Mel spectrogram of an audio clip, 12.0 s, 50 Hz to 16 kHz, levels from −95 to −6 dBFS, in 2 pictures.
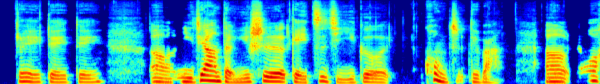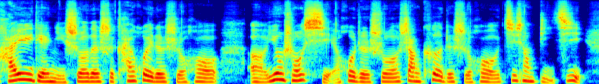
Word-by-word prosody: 对 175 Hz, -3 st, -1 dB
对 155 Hz, -2 st, -4 dB
对。 155 Hz, +3 st, -7 dB, 0.4 s
呃， 165 Hz, 0 st, -1 dB, 0.2 s
你 165 Hz, -1 st, +1 dB
这 235 Hz, -, +4 dB
样 210 Hz, -3 st, +7 dB
等 -, -, -1 dB
于 155 Hz, +2 st, -3 dB
是 180 Hz, 0 st, +5 dB
给 150 Hz, -4 st, -2 dB
自 190 Hz, +8 st, -1 dB
己 135 Hz, -6 st, -5 dB
一 135 Hz, -, -7 dB
个 145 Hz, -3 st, -2 dB, 0.3 s
控 250 Hz, -, +2 dB
制， 145 Hz, -, -4 dB
对 160 Hz, -, -4 dB
吧？ -, -, -8 dB, 0.4 s
呃， 170 Hz, 0 st, +2 dB
然 160 Hz, -, -3 dB, 0.2 s
后 210 Hz, -, +2 dB
还 205 Hz, +2 st, +2 dB
有 255 Hz, -, +7 dB
一 250 Hz, -, +4 dB
点， 175 Hz, -5 st, +3 dB
你 145 Hz, -2 st, -5 dB
说 175 Hz, +4 st, +2 dB
的 175 Hz, 0 st, +3 dB
是 175 Hz, 0 st, -1 dB
开 200 Hz, +4 st, -2 dB
会 210 Hz, 0 st, +2 dB
的 170 Hz, -2 st, +2 dB
时 155 Hz, -2 st, -5 dB
候， 160 Hz, -1 st, -3 dB, 0.3 s
呃， 155 Hz, -1 st, -3 dB
用 260 Hz, +4 st, +6 dB
手 220 Hz, -1 st, +2 dB
写 235 Hz, -, +3 dB
或 205 Hz, -, 0 dB
者 165 Hz, -3 st, 0 dB
说 170 Hz, +1 st, -1 dB
上 190 Hz, -1 st, 0 dB
课 235 Hz, +3 st, 0 dB
的 165 Hz, -2 st, -4 dB
时 150 Hz, -3 st, -4 dB
候 155 Hz, -1 st, -3 dB
记 170 Hz, +8 st, -2 dB
上 205 Hz, -3 st, 0 dB
笔 165 Hz, -4 st, -10 dB
记。 215 Hz, -, -2 dB
170 Hz, 255 characters per minute, -19 LUFS, 160-200 Hz, 0.4 s, 样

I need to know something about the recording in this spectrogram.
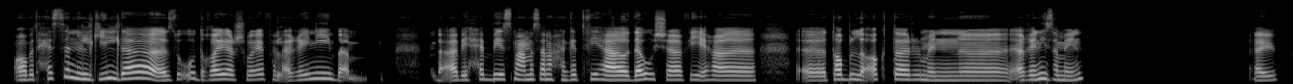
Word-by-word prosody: آه، 205 Hz, -, 0 dB
بتحِسّ 260 Hz, +7 st, -6 dB
إن 325 Hz, -5 st, 0 dB
الجيل 250 Hz, +3 st, -1 dB
ده 265 Hz, -6 st, +5 dB
ذوقُه 210 Hz, +7 st, -8 dB
اتغيَّر 230 Hz, -2 st, +2 dB
شُويَّة 220 Hz, +1 st, -1 dB
في 235 Hz, -, -21 dB
الأغاني، 245 Hz, +6 st, -2 dB
بق 250 Hz, -, -3 dB, 0.9 s
بقى 195 Hz, -, +1 dB
بيحب 220 Hz, +3 st, -5 dB
يسمع 235 Hz, -1 st, +1 dB
مثلًا 235 Hz, +1 st, -2 dB
حاجات 220 Hz, 0 st, -7 dB
فيها 210 Hz, -4 st, +4 dB
دوشة، 215 Hz, 0 st, +2 dB
فيها 205 Hz, -1 st, +2 dB, 0.4 s
آآ 185 Hz, 0 st, -1 dB
طبل 230 Hz, +2 st, 0 dB
أكتر 230 Hz, 0 st, 0 dB
من 200 Hz, -3 st, -2 dB, 0.7 s
أغاني 215 Hz, +7 st, +1 dB
زمان؟ 220 Hz, 0 st, -3 dB, 1.7 s
أيوه. 190 Hz, +3 st, +1 dB
225 Hz, 120 wpm, -24 LUFS, 205-240 Hz, 1.7 s, ده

